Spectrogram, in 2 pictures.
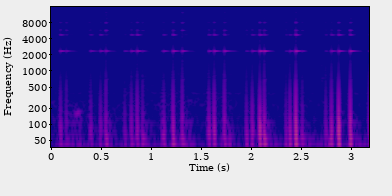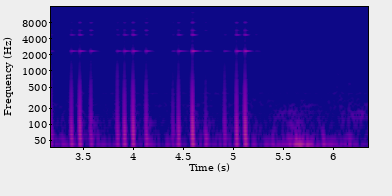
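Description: A small, clear, faceted glass drinking tumbler, hollow and empty, is held sideways and tapped with fingernails in a quick, uneven rhythm. It gives about 26 short, bright clinks with a glassy ring near 2.3 kHz and high overtones, each dying away almost at once. Faint low rustling sits underneath the taps.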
